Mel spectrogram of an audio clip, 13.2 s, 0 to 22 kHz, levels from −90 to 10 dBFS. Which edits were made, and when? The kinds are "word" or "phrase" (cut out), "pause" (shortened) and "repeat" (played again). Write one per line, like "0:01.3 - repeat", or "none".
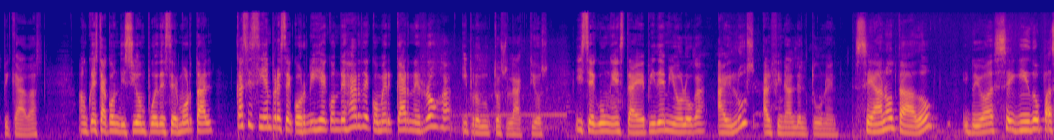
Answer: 0:12.1 - word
